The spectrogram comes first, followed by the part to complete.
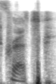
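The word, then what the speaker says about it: Krezk: a home um in kratz i forgot how to pronounce that it's krisk yeah kretz yeah i found a home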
